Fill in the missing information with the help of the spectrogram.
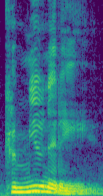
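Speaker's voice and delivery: community with the T tapped like r, comiuneri; light final T. Shown as a demonstration. Teacher models the word for students, light tapped T. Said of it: "com esse som de T bem leve no final".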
